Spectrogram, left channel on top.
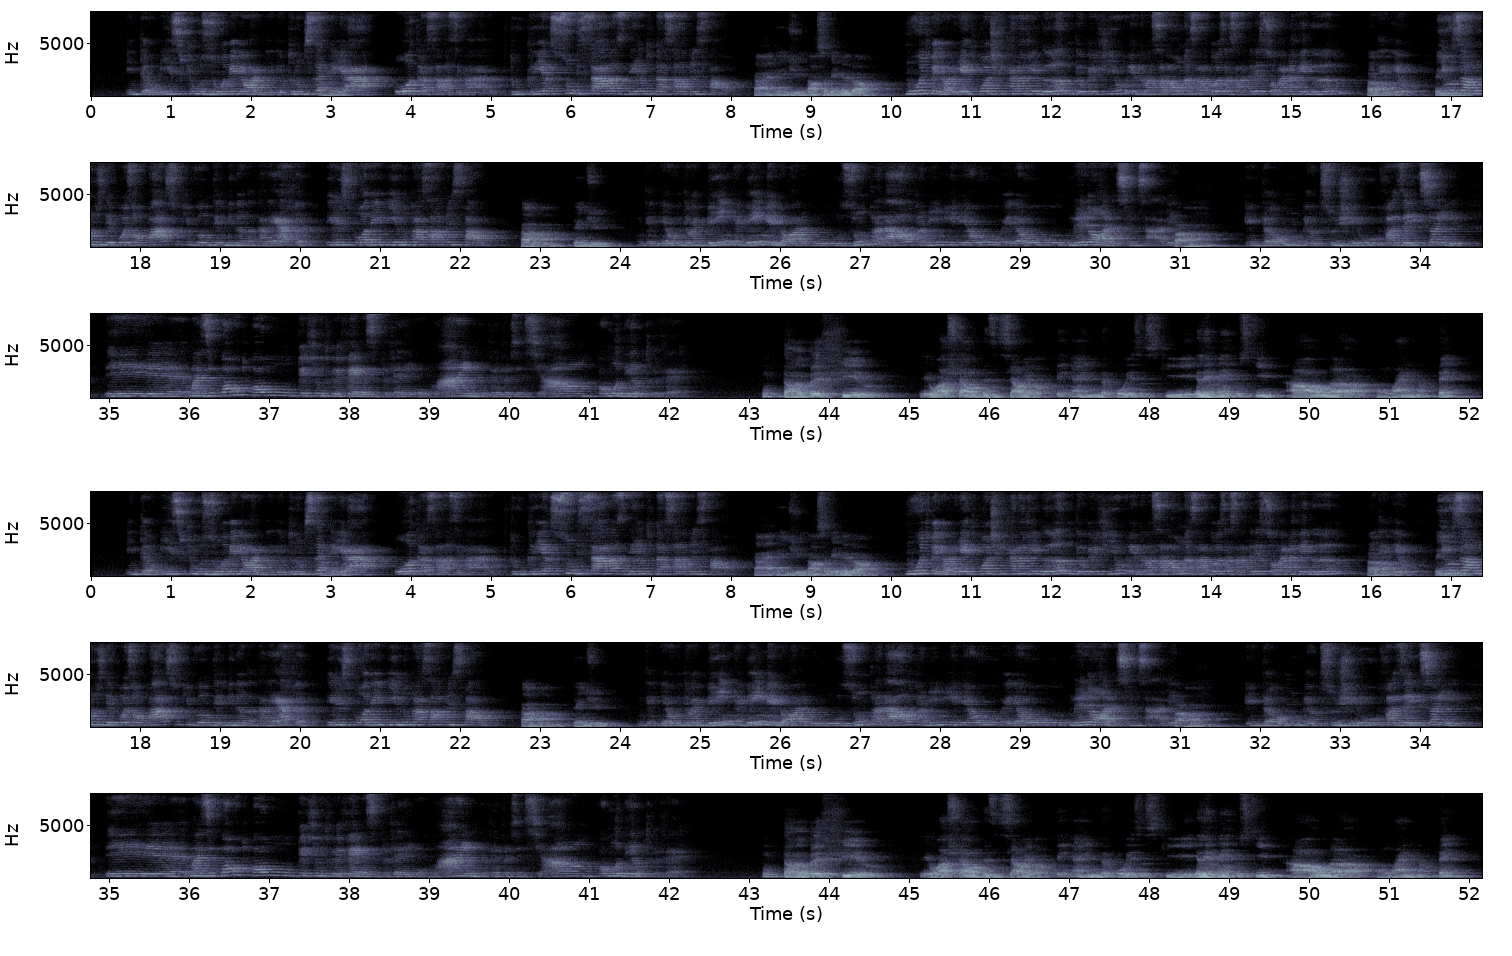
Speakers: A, on the left; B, on the left.
A: Então, isso que o Zoom é melhor, entendeu? Tu não precisa
B: Aham.
A: criar outra sala separada. Tu cria subsalas dentro da sala principal.
B: Ah, entendi. Nossa, é bem melhor.
A: Muito melhor. E aí tu pode ficar navegando o teu perfil, entra na sala um, na sala 2, na sala 3, só vai navegando,
B: Aham,
A: entendeu?
B: entendi.
A: E os alunos, depois, ao passo que vão terminando a tarefa, eles podem ir indo para a sala principal,
B: Aham, entendi.
A: entendeu? Então é bem, é bem melhor. O, o Zoom para dar aula, para mim, ele é o, ele é o, o melhor, assim, sabe?
B: Aham.
A: Então, eu te sugiro fazer isso aí. E, mas e qual, qual o perfil que tu prefere? Assim, prefere online? Prefere presencial? Qual modelo que tu prefere?
B: Então, eu prefiro. Eu acho que a aula presencial ela tem ainda coisas que, elementos que a aula online não tem.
